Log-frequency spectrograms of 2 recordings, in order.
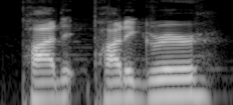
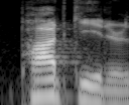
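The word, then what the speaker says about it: Potgieter: Yeah, so shout out to Aldrich Pottigreer. Potgeeter. That's how it's pronounced.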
